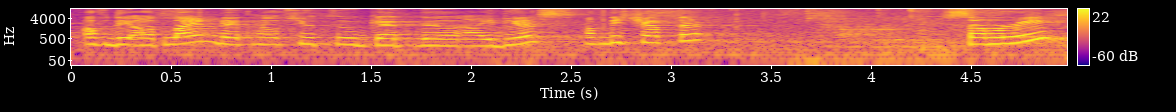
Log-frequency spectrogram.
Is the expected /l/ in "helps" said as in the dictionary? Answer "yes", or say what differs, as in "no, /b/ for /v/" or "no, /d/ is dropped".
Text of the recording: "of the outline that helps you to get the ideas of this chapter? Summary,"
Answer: yes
